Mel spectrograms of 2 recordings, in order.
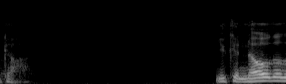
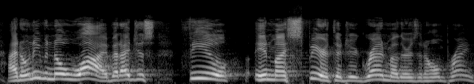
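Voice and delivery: urgent conviction; 7 semitones higher, 9 dB louder than usual. Acted. Preacher voicing inspired prophetic plea.

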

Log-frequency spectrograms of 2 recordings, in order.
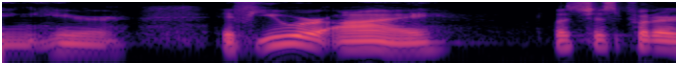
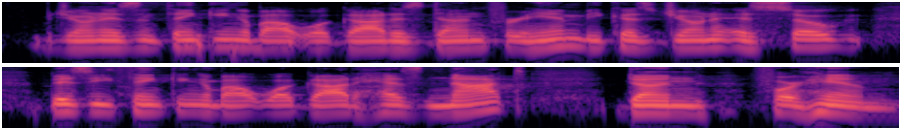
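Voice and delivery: ordinary talk, nothing marked

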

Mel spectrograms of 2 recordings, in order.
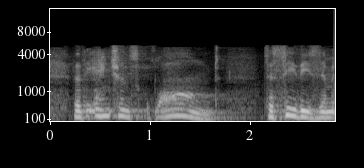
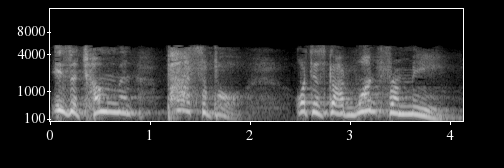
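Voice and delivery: much higher, loud impatient shout; impatient outburst; 13 semitones higher, 7 dB louder than usual. Acted. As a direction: snap at him, losing patience. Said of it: "Growing impatient".

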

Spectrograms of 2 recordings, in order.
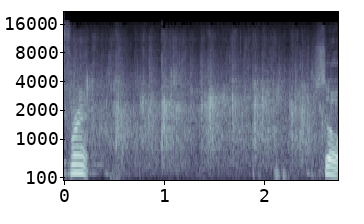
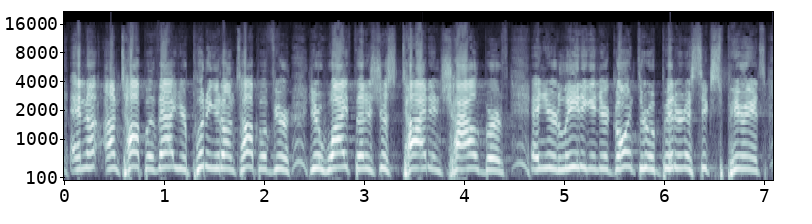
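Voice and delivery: ordinary delivery

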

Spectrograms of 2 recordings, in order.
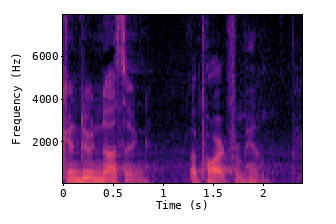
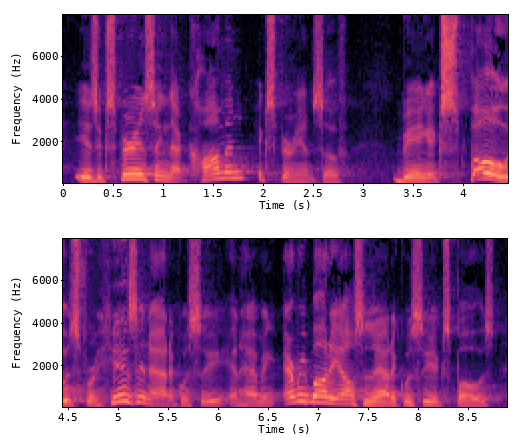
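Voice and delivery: usual speaking voice

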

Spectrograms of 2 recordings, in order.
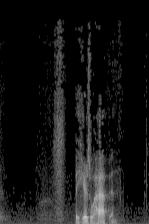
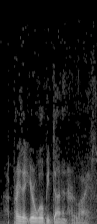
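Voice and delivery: quiet prayer; 3 semitones lower, 7 dB quieter than usual. Retold or imitated. Retold prayer over the woman.

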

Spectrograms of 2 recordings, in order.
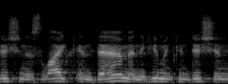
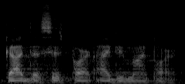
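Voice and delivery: softer punchline; 9 semitones lower, 12 dB quieter than usual. Shown as a demonstration. Answering own question with slogan.

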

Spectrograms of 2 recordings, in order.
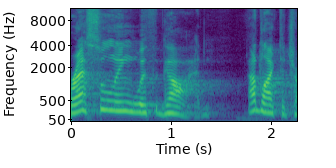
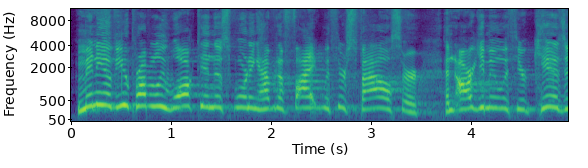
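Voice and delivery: ordinary delivery

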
